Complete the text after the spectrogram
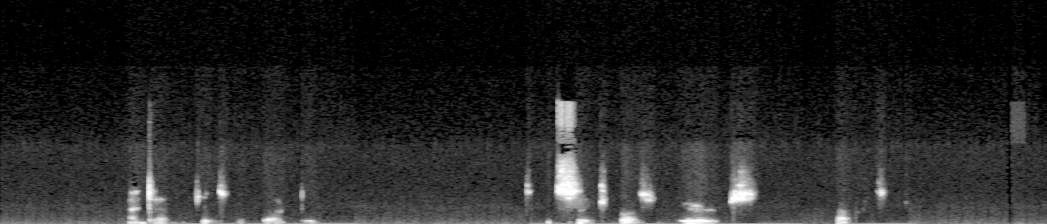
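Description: A middle-aged man speaks close to a webcam microphone in short bursts.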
